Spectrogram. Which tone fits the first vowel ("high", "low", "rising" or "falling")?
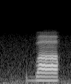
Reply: high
